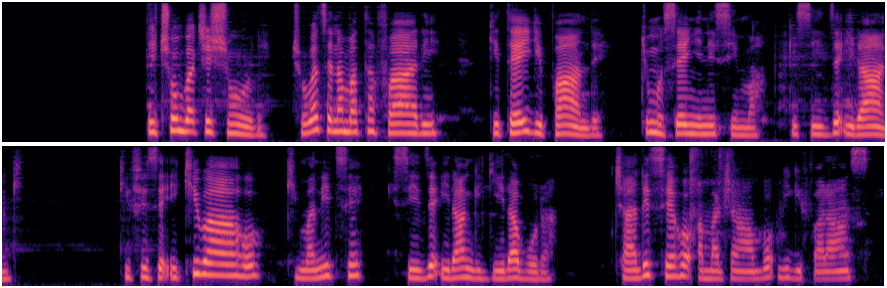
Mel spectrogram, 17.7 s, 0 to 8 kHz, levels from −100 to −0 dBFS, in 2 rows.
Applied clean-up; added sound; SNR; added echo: neural mask model DeepFilterNet 3.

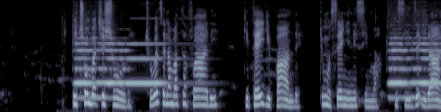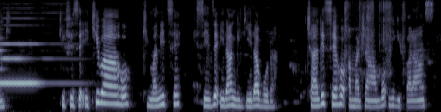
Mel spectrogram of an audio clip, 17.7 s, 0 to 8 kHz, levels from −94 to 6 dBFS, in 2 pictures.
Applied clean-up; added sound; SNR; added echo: classical method log-MMSE.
